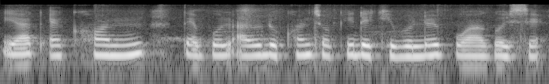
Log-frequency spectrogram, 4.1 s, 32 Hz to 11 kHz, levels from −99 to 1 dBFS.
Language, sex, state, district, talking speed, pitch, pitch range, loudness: Assamese, female, Assam, Sonitpur, 130 wpm, 235 Hz, 220-245 Hz, -17 LUFS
